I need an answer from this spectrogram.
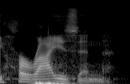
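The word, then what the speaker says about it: horizō: The root of that word, predestinate, refers to the horizon. It's actually the Greek, the way you pronounce it is horizo. Horizo, it's horizon.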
